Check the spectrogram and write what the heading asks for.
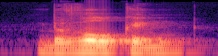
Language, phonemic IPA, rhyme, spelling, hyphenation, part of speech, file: Dutch, /bəˈʋɔl.kɪŋ/, -ɔlkɪŋ, bewolking, be‧wol‧king, noun, Nl-bewolking.ogg
- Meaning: cloud cover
